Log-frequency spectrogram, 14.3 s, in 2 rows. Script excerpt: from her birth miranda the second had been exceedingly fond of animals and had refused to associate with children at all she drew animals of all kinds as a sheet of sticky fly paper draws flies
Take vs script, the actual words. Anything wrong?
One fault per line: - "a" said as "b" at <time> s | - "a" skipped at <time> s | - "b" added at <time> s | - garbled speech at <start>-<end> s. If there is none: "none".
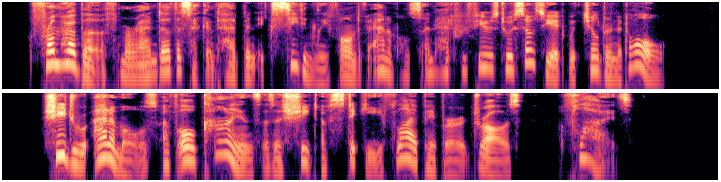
none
